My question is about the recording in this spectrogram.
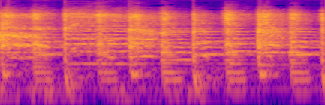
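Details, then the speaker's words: Small Bluetooth speaker after repair, owner complained of distorted sound; dented speaker cone pushed back into shape: music plays clear with crisp highs, no buzzing or crackle on loud notes. Clean speaker output; distortion returns if pressed. "Nawala yung basag niya."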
